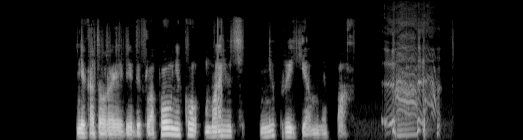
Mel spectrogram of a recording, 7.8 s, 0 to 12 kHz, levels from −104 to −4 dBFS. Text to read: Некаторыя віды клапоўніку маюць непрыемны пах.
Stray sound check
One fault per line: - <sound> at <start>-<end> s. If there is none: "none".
- cough at 5.7-6.6 s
